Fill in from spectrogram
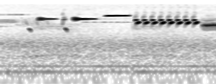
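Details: A Song Sparrow sings in the background of a park ravine walk: a few clear, high introductory notes, then a quick run of repeated chips into a buzzy trill, over a faint low hum.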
